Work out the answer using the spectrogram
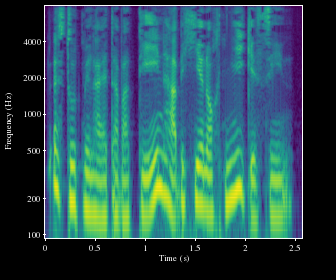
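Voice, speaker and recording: A woman puts on a middle-aged wood seller who laughs off a strange question. His voice is slightly husky and dry, swinging up and down as he speaks. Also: low voice, animated, fast talker, darkish tone, dry recording. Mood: scoffing. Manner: scoffing.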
